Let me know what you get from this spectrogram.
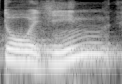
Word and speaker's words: Douyin: Das letzte Unternehmen, was ich mitgebracht habe, ist Douyin. Jetzt korrigiere ich mich selber, weil ich gemerkt habe, dass es nicht richtig ausgesprochen wird. Das letzte Unternehmen ist Douyin.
